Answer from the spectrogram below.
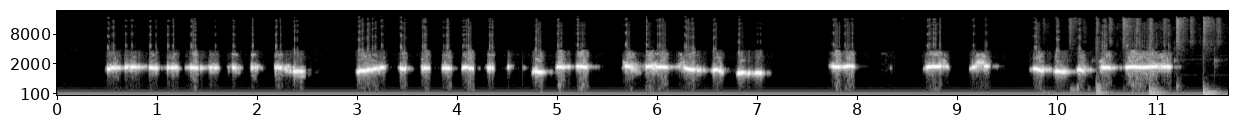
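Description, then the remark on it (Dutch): A person whistles a lively, warbling tune on a voicemail message, in quick rapid bursts and short phrases, clear, with a few low thumps near the end and no talking. “Leuk gefluit.”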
